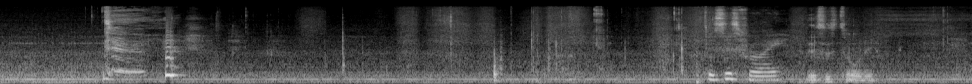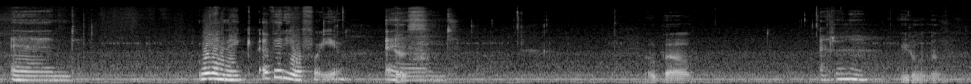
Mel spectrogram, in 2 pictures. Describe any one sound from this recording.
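A young woman talks casually and laughs, close to a webcam microphone.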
